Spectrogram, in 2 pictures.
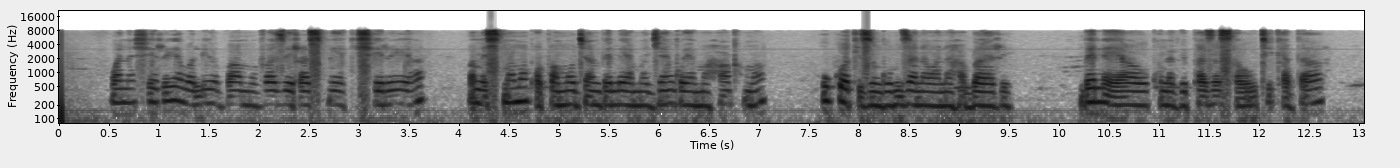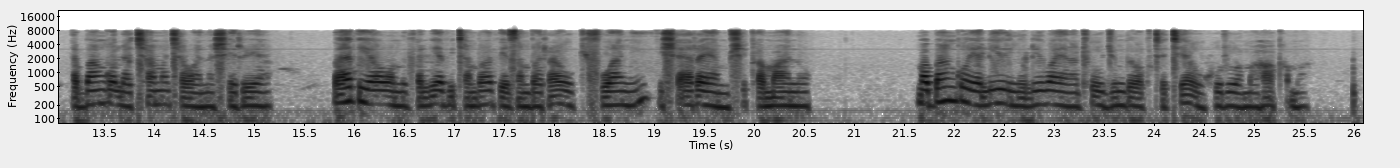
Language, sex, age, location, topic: Swahili, female, 25-35, Kisumu, government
